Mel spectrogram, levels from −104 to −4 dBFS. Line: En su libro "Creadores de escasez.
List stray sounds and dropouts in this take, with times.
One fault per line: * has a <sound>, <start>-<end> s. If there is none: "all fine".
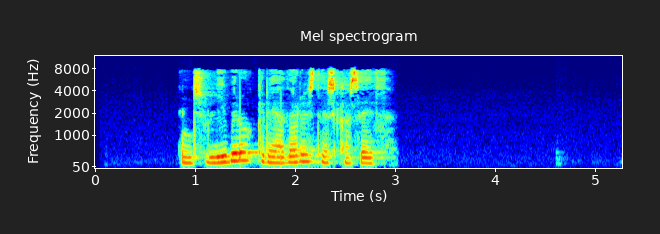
all fine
